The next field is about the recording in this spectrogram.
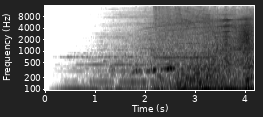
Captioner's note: logo sizzling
